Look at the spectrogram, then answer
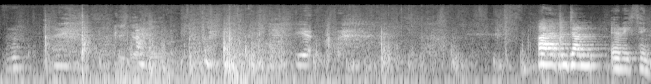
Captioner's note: Alice grunting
